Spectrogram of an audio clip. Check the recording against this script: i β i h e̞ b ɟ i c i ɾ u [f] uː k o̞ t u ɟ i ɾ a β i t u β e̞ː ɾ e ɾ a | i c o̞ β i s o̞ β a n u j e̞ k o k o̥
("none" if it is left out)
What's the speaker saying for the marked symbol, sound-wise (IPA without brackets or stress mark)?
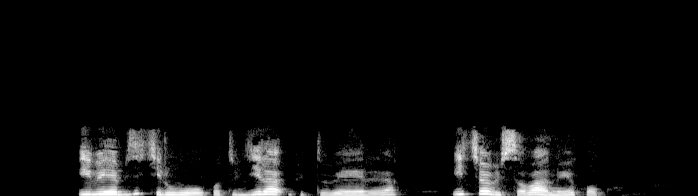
h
